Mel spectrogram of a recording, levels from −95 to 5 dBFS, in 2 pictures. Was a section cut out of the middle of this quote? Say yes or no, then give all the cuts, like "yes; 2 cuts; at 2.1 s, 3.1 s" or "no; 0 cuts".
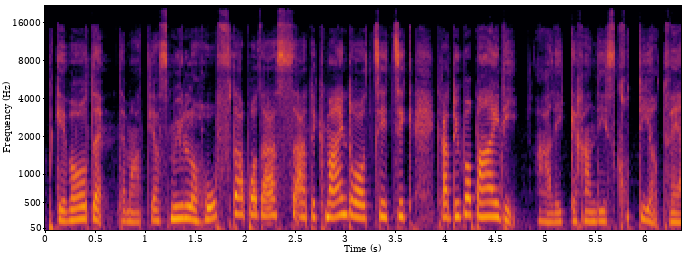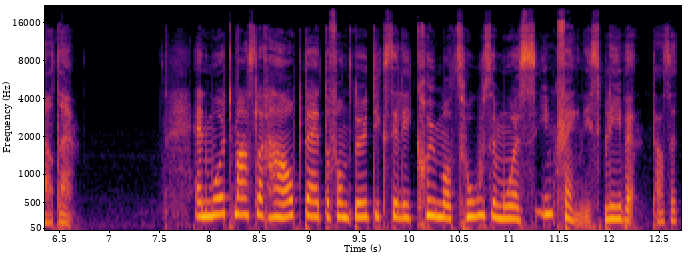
no; 0 cuts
